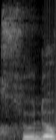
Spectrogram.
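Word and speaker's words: pseudo: इसे आप सूडो force भी कह सकते हैं, मतलब इसको ना सूडो force something which doesn't exist, ठीक है, ऐसा भी इसको बोलते हैं कि इट्स सूडो force. P silent रहेगा, ठीक है।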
